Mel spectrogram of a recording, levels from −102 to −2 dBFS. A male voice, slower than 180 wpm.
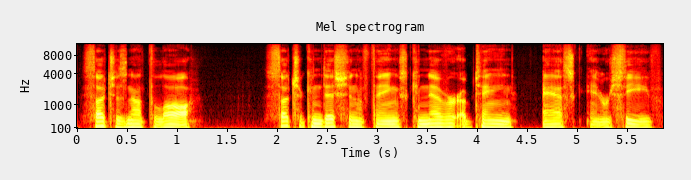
Yes: male; average, 165 wpm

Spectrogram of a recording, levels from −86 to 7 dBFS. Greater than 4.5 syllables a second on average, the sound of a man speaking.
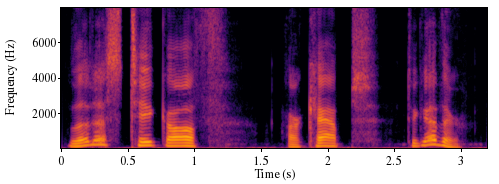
No: 3.6 syllables/s; male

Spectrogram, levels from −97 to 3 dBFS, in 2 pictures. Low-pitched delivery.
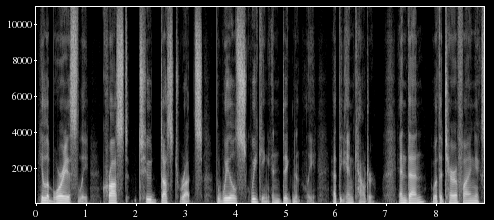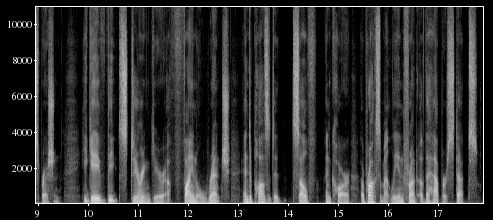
Yes: low, 110 Hz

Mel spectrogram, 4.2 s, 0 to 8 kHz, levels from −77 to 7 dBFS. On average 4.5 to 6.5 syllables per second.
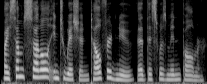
No: 4.0 syllables/s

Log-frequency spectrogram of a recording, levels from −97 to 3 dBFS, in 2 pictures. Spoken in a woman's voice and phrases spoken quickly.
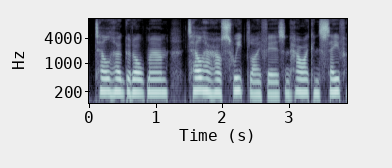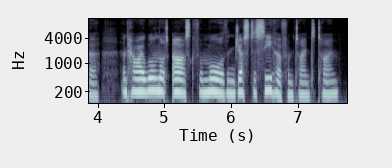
Yes: female; fast, 265 wpm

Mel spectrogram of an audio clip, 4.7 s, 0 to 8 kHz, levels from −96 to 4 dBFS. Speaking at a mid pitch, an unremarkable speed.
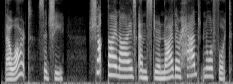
No: very high, 265 Hz; average, 165 wpm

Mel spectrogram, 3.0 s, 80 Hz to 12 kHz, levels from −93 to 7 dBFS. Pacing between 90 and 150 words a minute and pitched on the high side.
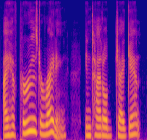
Yes: average, 140 wpm; high, 220 Hz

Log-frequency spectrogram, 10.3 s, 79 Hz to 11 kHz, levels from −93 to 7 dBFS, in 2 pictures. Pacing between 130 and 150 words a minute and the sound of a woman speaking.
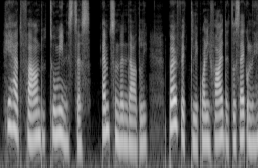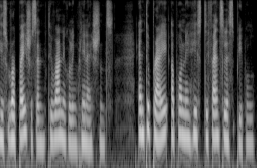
Yes: average, 140 wpm; female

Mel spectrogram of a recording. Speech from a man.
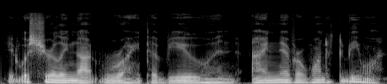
Yes: male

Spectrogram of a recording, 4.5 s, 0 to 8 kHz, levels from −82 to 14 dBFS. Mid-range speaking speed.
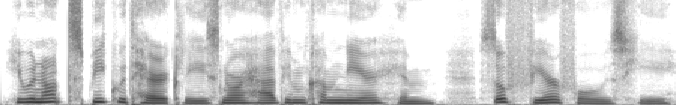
No: fast, 215 wpm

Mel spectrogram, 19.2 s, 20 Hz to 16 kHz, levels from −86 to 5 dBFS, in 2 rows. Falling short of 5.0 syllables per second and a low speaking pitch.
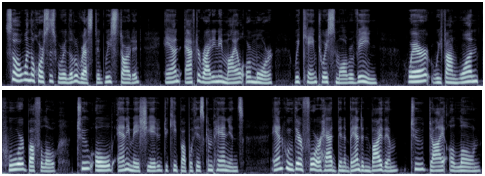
No: 4.6 syllables/s; high, 190 Hz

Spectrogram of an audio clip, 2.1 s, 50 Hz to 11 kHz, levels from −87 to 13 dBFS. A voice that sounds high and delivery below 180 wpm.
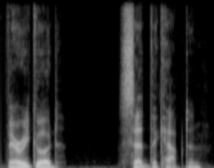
No: low, 110 Hz; average, 140 wpm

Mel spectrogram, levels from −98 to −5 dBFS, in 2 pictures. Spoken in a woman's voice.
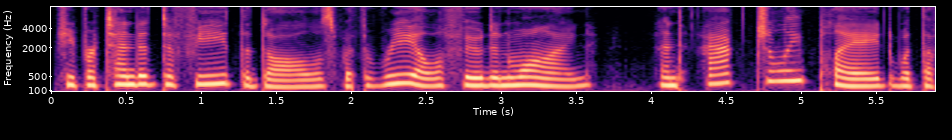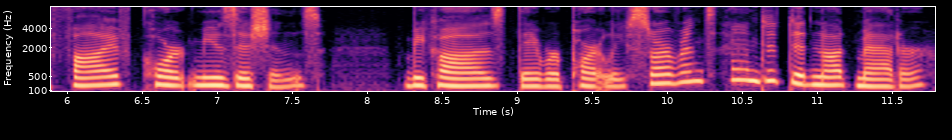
Yes: female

